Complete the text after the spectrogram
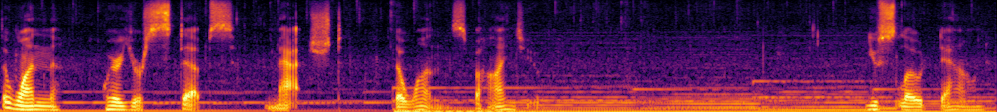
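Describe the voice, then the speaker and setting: Man acting a gravelly, slow-murmuring monster boyfriend. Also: little pitch movement, exaggerated voice. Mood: calm, ominous. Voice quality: low, gravelly, breathy murmur often near a whisper. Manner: slow, deliberate delivery with long pauses. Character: possessive dark monster boyfriend, hidden protective watcher. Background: rain and music.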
